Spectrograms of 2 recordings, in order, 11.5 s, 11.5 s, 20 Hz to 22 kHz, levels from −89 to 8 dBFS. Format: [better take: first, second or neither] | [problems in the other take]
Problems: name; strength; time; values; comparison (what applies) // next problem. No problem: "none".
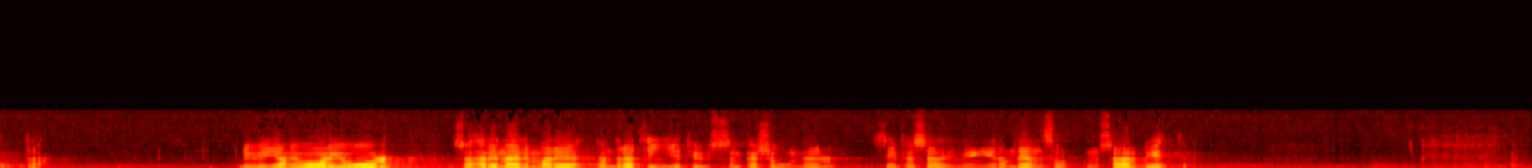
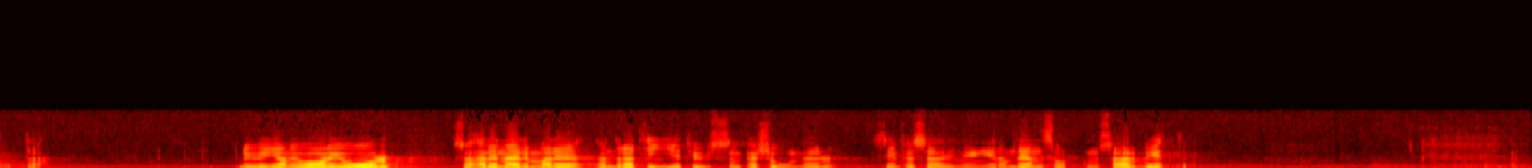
second | room echo; dies away in 1.6 s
